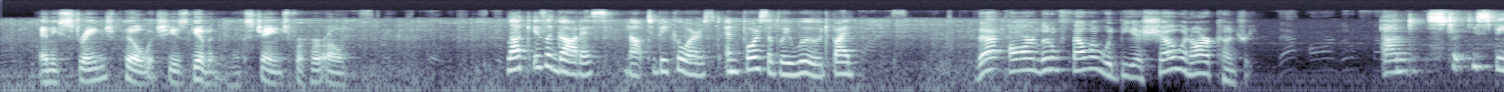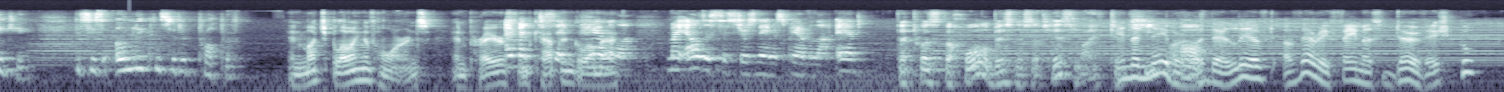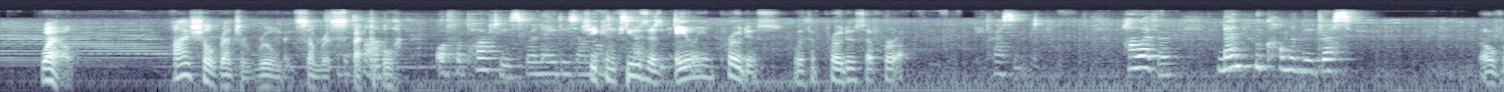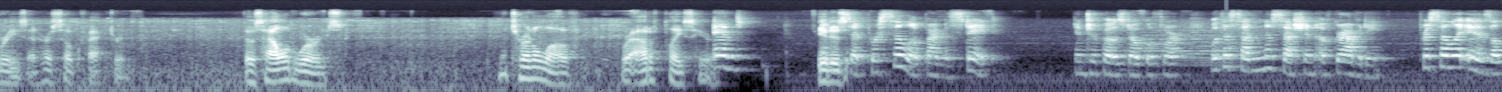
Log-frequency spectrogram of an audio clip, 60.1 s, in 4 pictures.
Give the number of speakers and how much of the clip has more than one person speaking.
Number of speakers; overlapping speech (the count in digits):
9, about 9%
